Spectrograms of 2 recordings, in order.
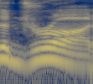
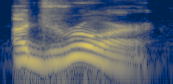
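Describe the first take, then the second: First: The word ends without an R sound. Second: The word ends with an R sound. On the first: This is how the speaker's mother said it. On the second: This is the usual name for it.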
